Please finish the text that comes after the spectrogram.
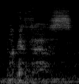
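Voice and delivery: soft breathy whisper of awe. Real, not acted. Cook showing the bowl to viewers, awed whisper. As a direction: whisper it like a secret treasure.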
